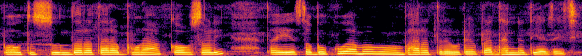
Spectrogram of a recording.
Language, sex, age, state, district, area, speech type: Odia, female, 18-30, Odisha, Jagatsinghpur, rural, spontaneous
